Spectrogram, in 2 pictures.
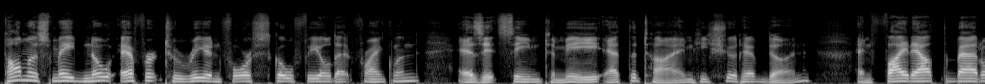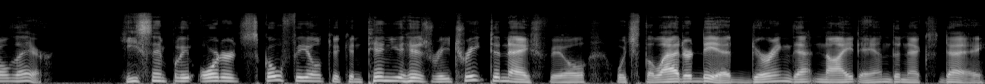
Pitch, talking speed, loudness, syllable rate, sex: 130 Hz, 145 wpm, -20 LUFS, 3.8 syllables/s, male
